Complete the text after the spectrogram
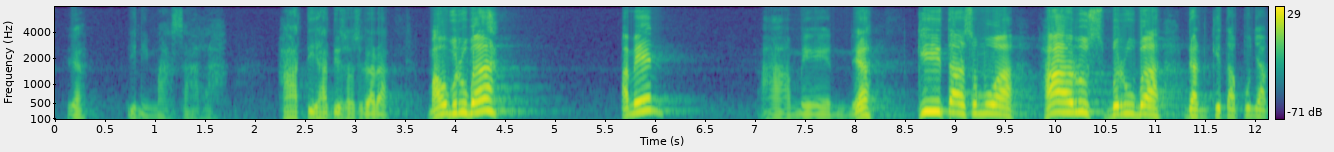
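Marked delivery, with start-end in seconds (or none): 3.7-6.1 loud, high call for amen; rally the crowd; calling out to congregation. Real, not acted. 8.6-12.1 loud, high preaching with slowed emphasis; fiery preaching. Acted.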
